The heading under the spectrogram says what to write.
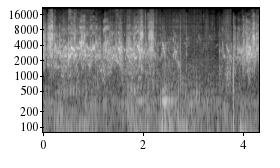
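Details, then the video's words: Australian budgie parrots in a colony aviary produce a burst of high, scratchy chirps and squeaks that fades to quieter chatter midway, then swells again near the end. "Australian Budgie Chirping Sounds"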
